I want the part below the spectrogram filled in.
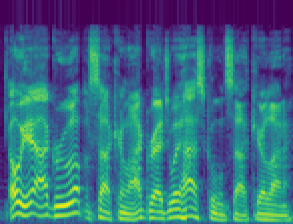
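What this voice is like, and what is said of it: Southern US accent, like Forrest Gump. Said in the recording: “Do you know who you sound like right now? ... Forrest Gump. ... She does like that accent”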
